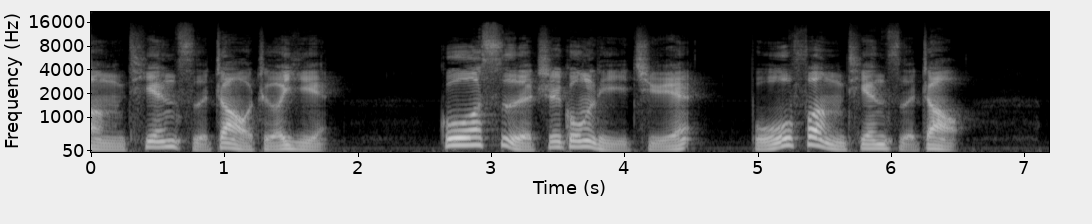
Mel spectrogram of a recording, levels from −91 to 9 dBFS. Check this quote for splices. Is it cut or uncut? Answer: uncut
